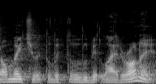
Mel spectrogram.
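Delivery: ordinary talk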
